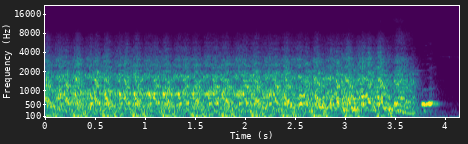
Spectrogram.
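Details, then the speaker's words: 2007 White Outdoors (MTD) CT 54 zero-turn mower, Briggs engine, sat 3-4 years, choked, hydros engaged: starter cranks nearly four seconds but never catches; no start, jumper pack then fitted; cause unconfirmed. "no go all right let's throw the jumper pack back on it"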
